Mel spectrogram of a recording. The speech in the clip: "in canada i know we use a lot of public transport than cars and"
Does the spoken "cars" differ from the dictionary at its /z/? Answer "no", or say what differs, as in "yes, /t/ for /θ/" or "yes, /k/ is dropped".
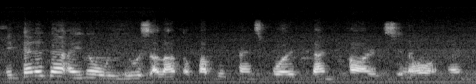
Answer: yes, /s/ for /z/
